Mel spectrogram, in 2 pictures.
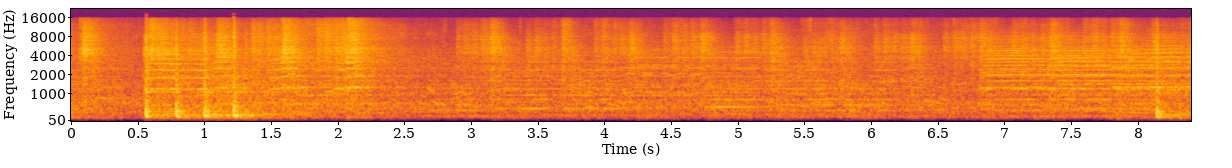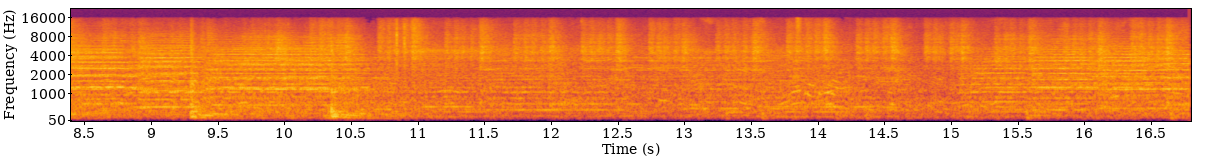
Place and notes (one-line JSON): {"title": "Al.Unii, Łódź, Polska - The MPK Orchestra plays on the final of the rugby league", "date": "2016-06-24 17:21:00", "description": "The MPK (urban transport company in Lodz) Orchestra plays on the final of the polish rugby extraleague\nFinal match: Budowlani Łódź vs Lechia Gdańsk", "latitude": "51.76", "longitude": "19.43", "altitude": "199", "timezone": "GMT+1"}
